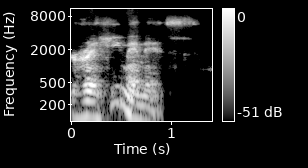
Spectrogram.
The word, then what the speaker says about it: regímenes: palabra porque vean que la palabra régimen en singular tiene el acento en la e régimen pero cuando nos pasamos al plural estamos en clases de español en este momento el acento la tilde verdad se brinca de la e a la i Entonces se pronuncia regímenes que no les vaya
